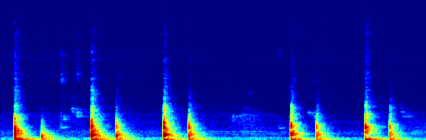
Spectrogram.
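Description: Knocking on a hard surface in quick double knocks, about five pairs with short pauses between, copying the continuous tap-tap-tapping heard from the flat upstairs.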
